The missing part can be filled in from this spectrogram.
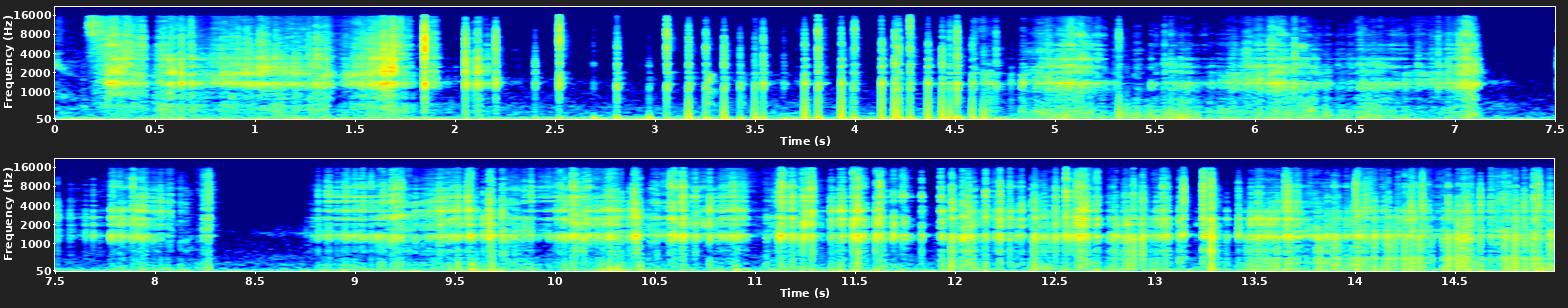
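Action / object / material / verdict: scrape / plastic hand mirror back / plastic / none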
